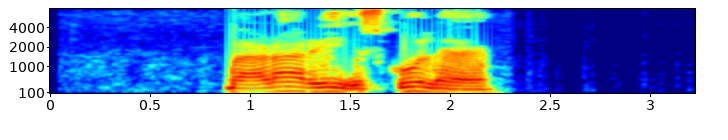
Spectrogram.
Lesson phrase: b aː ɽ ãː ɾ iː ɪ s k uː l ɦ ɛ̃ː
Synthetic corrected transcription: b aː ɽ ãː ɾ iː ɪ s k uː l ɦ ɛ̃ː

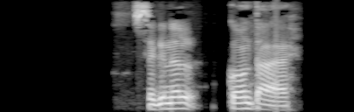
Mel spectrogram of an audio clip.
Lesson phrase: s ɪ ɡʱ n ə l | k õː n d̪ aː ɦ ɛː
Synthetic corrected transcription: s ɪ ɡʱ n ə l | k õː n t̪ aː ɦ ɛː

